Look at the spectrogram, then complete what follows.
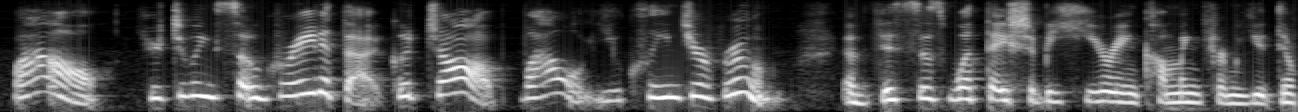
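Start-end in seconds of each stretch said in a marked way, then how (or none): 0.1-4.0 put-on higher, slow, gushing praise for a child; proud parent cheering a child on; enthusiastic praise. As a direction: lay the praise on warmly and brightly. Praising kids as example.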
